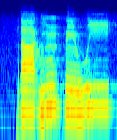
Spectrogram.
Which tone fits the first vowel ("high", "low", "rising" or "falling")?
low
